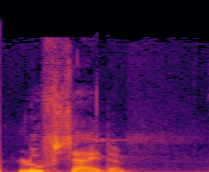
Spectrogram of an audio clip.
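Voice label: "loefzijde", Dutch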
